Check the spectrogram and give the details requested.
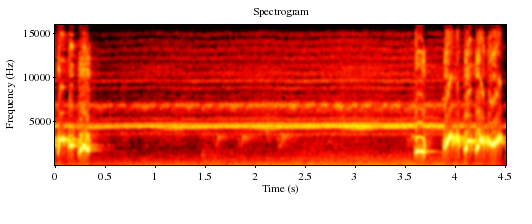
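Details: Song of a red-whiskered bulbul, played as a lure and voice-training sound for kept birds, in heated 'căng lửa' manner: a short burst of whistled notes, a pause over constant high-pitched hum, then a rapid run of five or six bright warbled notes.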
